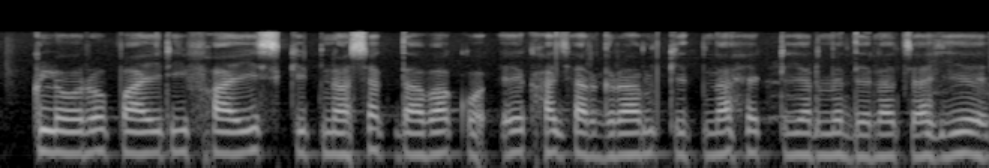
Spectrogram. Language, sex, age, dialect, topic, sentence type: Magahi, male, 25-30, Southern, agriculture, question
